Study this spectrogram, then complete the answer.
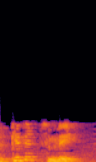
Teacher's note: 这个▁it▁的▁t▁呢跟后面的▁to▁啊相同的部分，记住叠在一起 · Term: 叠合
